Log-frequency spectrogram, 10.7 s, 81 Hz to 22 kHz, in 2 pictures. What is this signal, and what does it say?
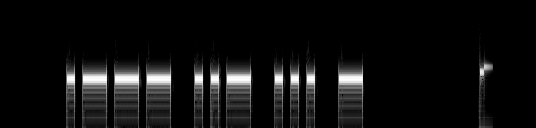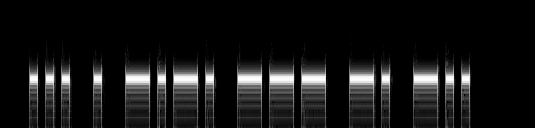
Morse code, heard as a keyed tone, about 15 wpm, 700 Hz. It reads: JUST SECOND
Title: Sets of 2 Words - New Word Drill - 15wpm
